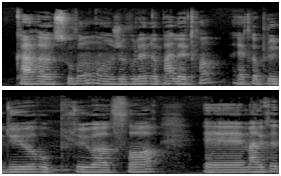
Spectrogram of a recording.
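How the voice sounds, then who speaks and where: A man with a Romanian accent, very slow and monotone, with long, frequent pauses, audible room echo and noticeable background noise. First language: Romanian (speaking French). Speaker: massage therapist. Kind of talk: casual interview. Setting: vaulted cellar massage room. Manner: halting.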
